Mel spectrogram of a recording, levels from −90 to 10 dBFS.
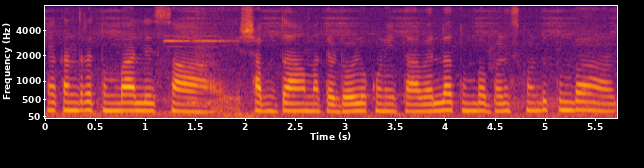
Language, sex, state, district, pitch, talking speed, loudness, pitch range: Kannada, female, Karnataka, Raichur, 205 Hz, 135 wpm, -15 LUFS, 195-215 Hz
